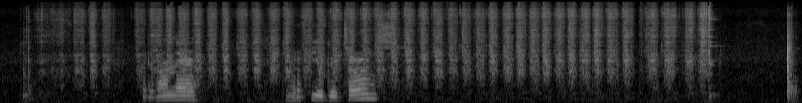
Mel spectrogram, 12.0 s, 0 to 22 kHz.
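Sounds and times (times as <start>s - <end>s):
wire brush scrubbing copper pipe: 0.6s - 10.7s.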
